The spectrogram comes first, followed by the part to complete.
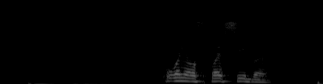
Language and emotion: Russian, neutral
